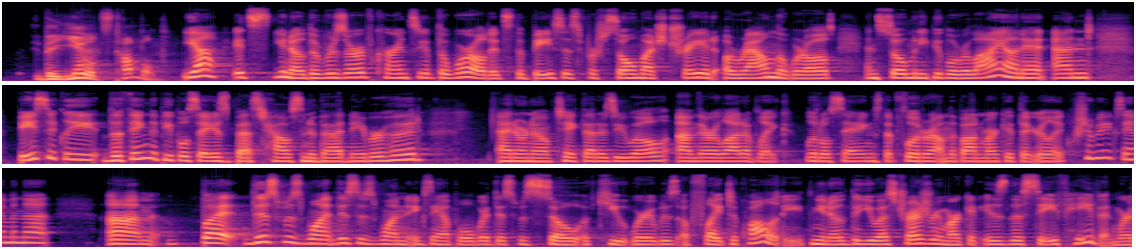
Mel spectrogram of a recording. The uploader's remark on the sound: Recorded before a live audience at the University of Richmond's Robins School.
